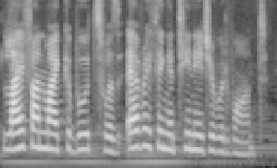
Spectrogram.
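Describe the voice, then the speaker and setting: A woman's voice: fairly high pitch, fast, a little mellow, faint music behind. A young woman with an Israeli accent, a native Hebrew speaker, narrating her own life story in a radio drama.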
